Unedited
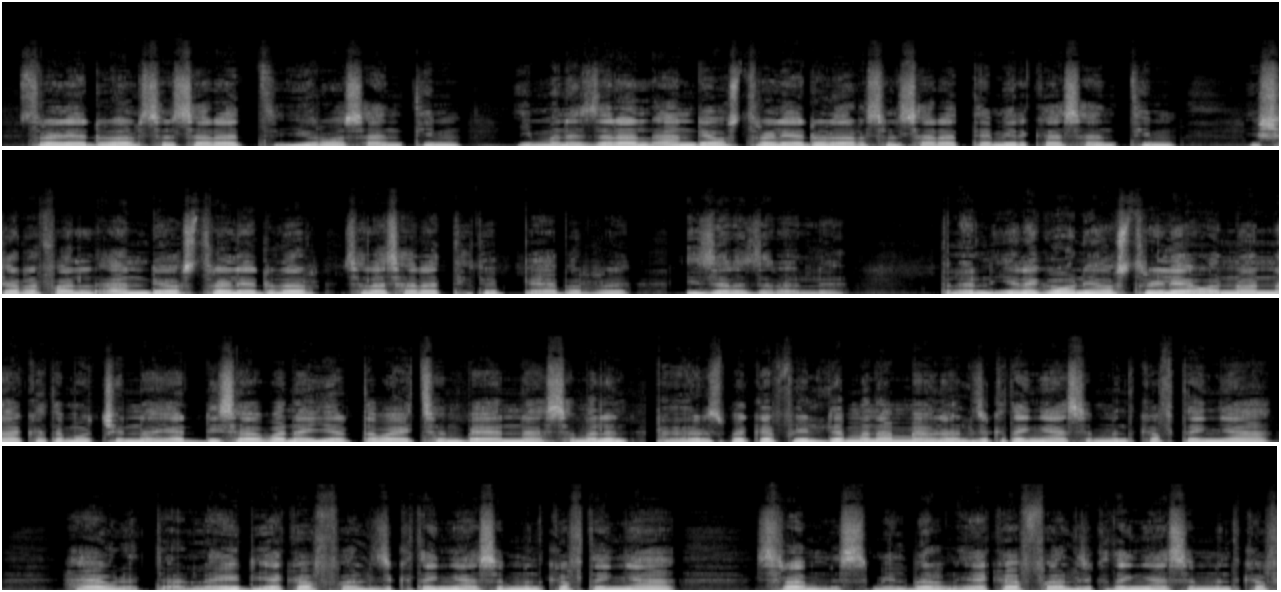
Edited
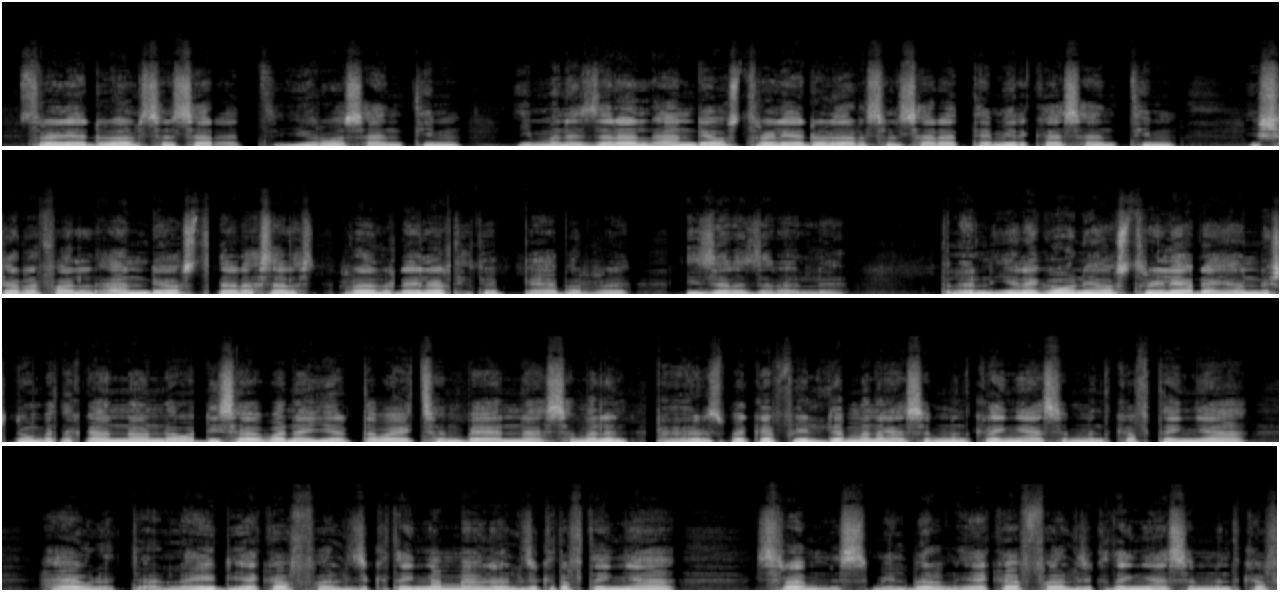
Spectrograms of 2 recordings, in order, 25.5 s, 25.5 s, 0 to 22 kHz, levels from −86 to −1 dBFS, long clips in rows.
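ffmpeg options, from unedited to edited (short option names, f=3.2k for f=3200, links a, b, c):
-filter_complex "[0:a]asplit=10[a][b][c][d][e][f][g][h][i][j];[a]atrim=end=1.04,asetpts=PTS-STARTPTS,afade=t=out:st=1.036:d=0.004:c=hsin:silence=0.0749894[k];[b]atrim=start=1.04:end=7.412,asetpts=PTS-STARTPTS,afade=t=in:d=0.62:silence=0.0749894[l];[c]atrim=start=7.408:end=8.622,asetpts=PTS-STARTPTS,areverse[m];[d]atrim=start=8.618:end=12.332[n];[e]atrim=start=12.328:end=13.722,asetpts=PTS-STARTPTS,areverse[o];[f]atrim=start=13.718:end=17.172[p];[g]atrim=start=21.418:end=21.952[q];[h]atrim=start=17.818:end=21.422[r];[i]atrim=start=17.168:end=17.822[s];[j]atrim=start=21.948[t];[k][l]concat=n=2:v=0:a=1[u];[u][m]acrossfade=d=0.004:c1=hsin:c2=hsin[v];[v][n]acrossfade=d=0.004:c1=hsin:c2=hsin[w];[w][o]acrossfade=d=0.004:c1=hsin:c2=hsin[x];[x][p]acrossfade=d=0.004:c1=hsin:c2=hsin[y];[y][q]acrossfade=d=0.004:c1=hsin:c2=hsin[z];[z][r]acrossfade=d=0.004:c1=hsin:c2=hsin[aa];[aa][s]acrossfade=d=0.004:c1=hsin:c2=hsin[ab];[ab][t]acrossfade=d=0.004:c1=hsin:c2=hsin"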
